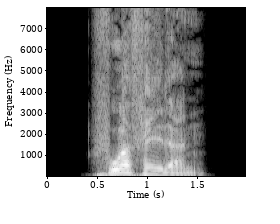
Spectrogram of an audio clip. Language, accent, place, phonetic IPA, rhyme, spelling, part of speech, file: German, Germany, Berlin, [ˈfoːɐ̯ˌfɛldɐn], -oːɐ̯fɛldɐn, Vorfeldern, noun, De-Vorfeldern.ogg
- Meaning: dative plural of Vorfeld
